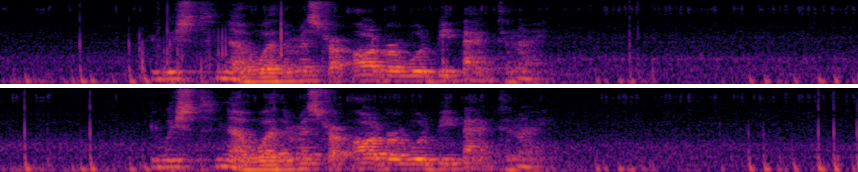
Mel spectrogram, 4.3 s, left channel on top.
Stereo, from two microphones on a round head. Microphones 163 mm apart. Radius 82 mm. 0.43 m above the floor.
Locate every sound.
0.8 s a man speaking: 30° right (ahead or behind), 1.2 m; by 2.8 s 45° left (ahead or behind), 1.4 m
